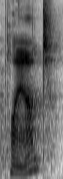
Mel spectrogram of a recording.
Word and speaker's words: plant: or not okay um question about whether we pronounce the T on the word plant so if I'm just saying it by itself I have a plant I can either say the tea or I can use an unreleased tea I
